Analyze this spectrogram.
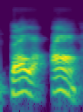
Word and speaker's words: Balaam: understand and let me say his name properly Bela um if you understand Bala um and what he did Bala on was paid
